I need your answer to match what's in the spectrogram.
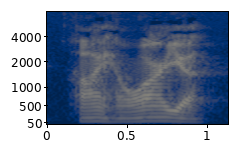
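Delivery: bright, happy, cheerful nasal character voice. A narrator reads a jail cellmate greeting a newcomer; happy, nasally voice. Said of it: "a happy, nasally voice".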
